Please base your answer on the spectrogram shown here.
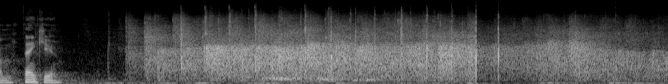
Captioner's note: applauses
